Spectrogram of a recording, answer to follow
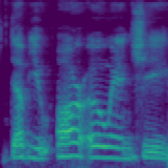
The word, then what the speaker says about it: wrong: Wrong, W-R-O-N-G, wrong. If you write wrong, R-O-N-G, you wrote it wrong.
